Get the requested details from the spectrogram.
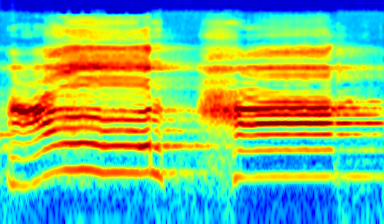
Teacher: দুই নম্বর মাখরাজ হলকের মধ্যখান হইতে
